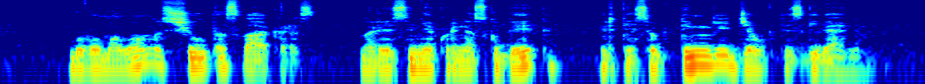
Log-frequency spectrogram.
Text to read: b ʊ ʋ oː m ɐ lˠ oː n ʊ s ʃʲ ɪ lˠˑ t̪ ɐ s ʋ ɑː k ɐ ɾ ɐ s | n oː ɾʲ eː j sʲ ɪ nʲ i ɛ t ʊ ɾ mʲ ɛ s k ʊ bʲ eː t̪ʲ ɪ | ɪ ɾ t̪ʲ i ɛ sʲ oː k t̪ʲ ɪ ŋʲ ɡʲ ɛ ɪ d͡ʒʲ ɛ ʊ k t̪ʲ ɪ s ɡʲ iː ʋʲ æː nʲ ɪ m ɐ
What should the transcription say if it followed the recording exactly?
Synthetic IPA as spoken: b ʊ ʋ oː m ɐ lˠ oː n ʊ s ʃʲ ɪ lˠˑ t̪ ɐ s ʋ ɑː k ɐ ɾ ɐ s | n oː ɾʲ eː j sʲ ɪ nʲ i ɛ k ʊ ɾ nʲ ɛ s k ʊ bʲ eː t̪ʲ ɪ | ɪ ɾ t̪ʲ i ɛ sʲ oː k t̪ʲ ɪ ŋʲ ɡʲ ɛ ɪ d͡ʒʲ ɛ ʊ k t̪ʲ ɪ s ɡʲ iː ʋʲ æː nʲ ɪ m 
